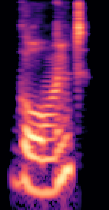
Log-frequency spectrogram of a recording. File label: "gaunt", Indian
